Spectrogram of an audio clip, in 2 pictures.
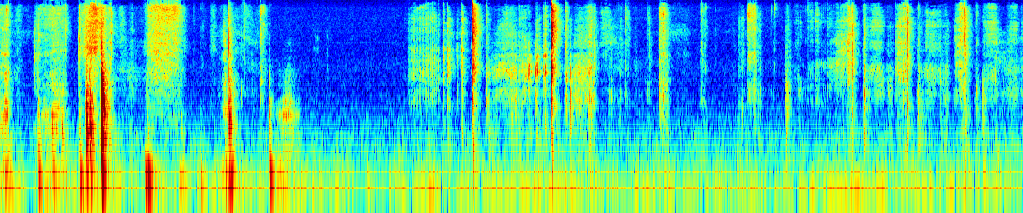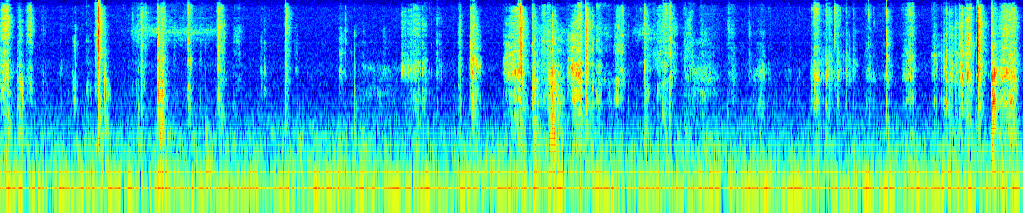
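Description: Scissors snip the corners of paper ephemera in a long run of sharp, close cuts, some quick clusters and scattered single snips, with faint rustling between and no talk.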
